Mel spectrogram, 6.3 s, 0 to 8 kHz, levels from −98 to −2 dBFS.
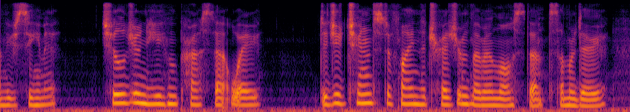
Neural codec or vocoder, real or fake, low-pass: autoencoder, 22.05 kHz, a latent of 192 numbers a frame, VITS, trained on many speakers; fake; 7.2 kHz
